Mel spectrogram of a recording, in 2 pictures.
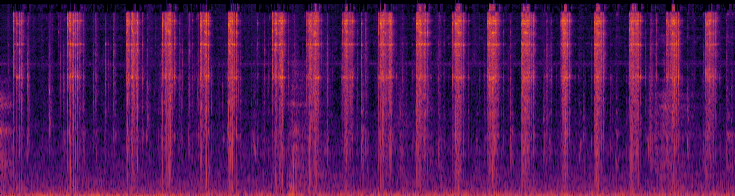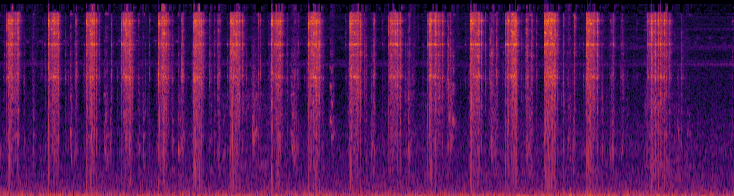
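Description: A socket ratchet clicks in fast, evenly spaced bursts as a spark plug is unscrewed from a Hyundai Sonata N Line engine, a sharp, close metallic ratcheting repeated steadily for about twenty seconds with no talk.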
